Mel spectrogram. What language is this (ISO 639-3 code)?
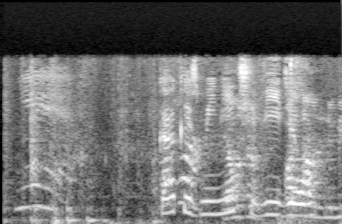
rus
